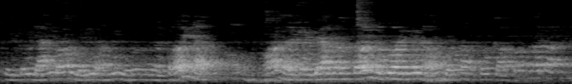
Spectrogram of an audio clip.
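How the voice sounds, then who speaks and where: A man's voice: high-pitched, steady tone, rapid-fire. A man, a Buddhist monk giving a dharma talk who keeps checking that his listeners follow. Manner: lecturing, repeats rhetorical checks to listeners. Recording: heavily echoey, tinny phone-like sound.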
